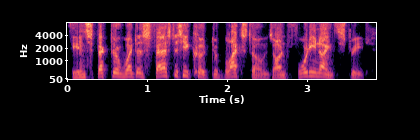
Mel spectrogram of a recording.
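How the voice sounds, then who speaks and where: A man's voice: fairly high pitch, sing-song, normal speed, husky, no room sound, clean studio sound. A man narrating and announcing a radio mystery in old-time style.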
